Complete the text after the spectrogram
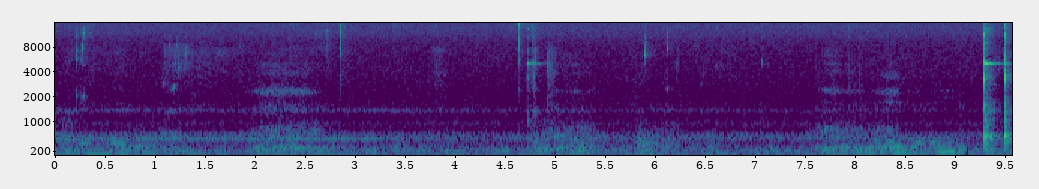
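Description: Liquid squirts softly from a syringe into a glass jar.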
